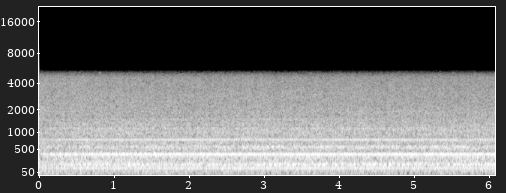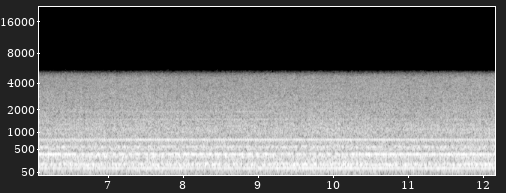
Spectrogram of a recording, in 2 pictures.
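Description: Steady foundry melt-shop noise: a constant hum with an even rushing hiss beneath it, from the electric melting furnace as it pours molten iron into a ladle.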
